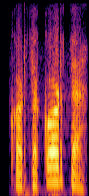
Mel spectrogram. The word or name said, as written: Corta Corta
